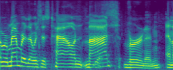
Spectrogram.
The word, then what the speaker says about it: Mont Vernon: So remember, there was this town, Mont Vernon, and I'm not saying that with a Pittsburgh accent. Yeah. That's just Mont. It's the French pronunciation.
